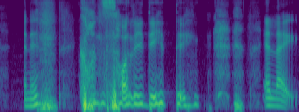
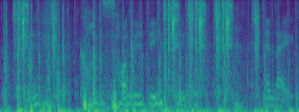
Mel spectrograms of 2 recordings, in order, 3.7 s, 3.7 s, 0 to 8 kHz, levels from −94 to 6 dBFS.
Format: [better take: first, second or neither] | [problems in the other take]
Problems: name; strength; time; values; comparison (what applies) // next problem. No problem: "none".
first | background sound (Computer keyboard + Camera); 5 dB above the speech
